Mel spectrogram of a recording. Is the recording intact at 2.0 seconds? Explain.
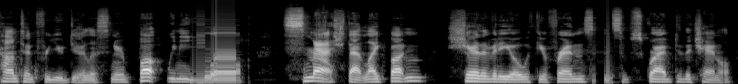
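No. Robotic sound from repeated short buffers runs from 1.91 to 2.40 s, right after "dear listener but we". Fresh audio likely arrived too slowly, so a chunk of about 10 ms loops throughout, imposing a rigid, metallic 100 Hz buzz that loosely follows the speech.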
